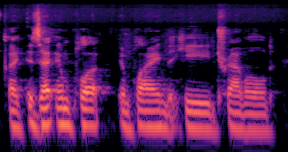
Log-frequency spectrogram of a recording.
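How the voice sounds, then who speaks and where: A man's voice: on the low side, steady tone, moderate pace, dark tone, slight background noise. A man co-hosting a book podcast, asking hesitant questions full of fillers. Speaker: podcast co-host. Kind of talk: casual book discussion.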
